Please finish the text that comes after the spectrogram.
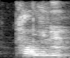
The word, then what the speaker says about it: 타우: 이거 타후라고 읽어. 뭐 그리스 문자인가뭐 중요하진 않아. 타우는 r 어 파레기 곱하기 f 힘.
